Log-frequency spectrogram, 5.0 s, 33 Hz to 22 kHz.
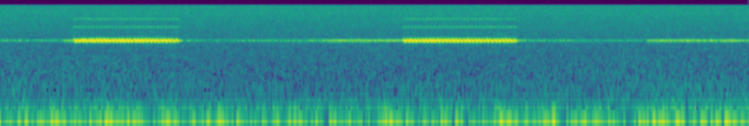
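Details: Cricket on a summer night, recorded with a Zoom H5: bright high-pitched trill bursts lasting under a second, about two seconds apart, joined by a faint steady tone, with a third burst beginning at the end over low background rumble.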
